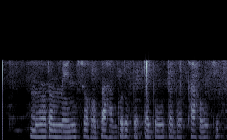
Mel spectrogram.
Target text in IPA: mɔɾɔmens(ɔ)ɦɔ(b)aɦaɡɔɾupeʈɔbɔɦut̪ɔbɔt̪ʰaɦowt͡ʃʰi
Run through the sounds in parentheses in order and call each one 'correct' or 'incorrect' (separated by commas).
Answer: correct, correct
